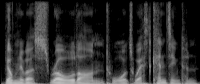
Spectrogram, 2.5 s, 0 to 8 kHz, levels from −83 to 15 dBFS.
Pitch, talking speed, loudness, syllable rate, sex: 85 Hz, 170 wpm, -18 LUFS, 5.5 syllables/s, male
